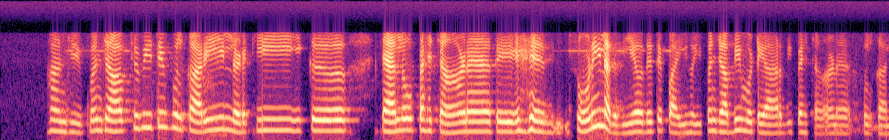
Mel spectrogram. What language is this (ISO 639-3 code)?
pan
